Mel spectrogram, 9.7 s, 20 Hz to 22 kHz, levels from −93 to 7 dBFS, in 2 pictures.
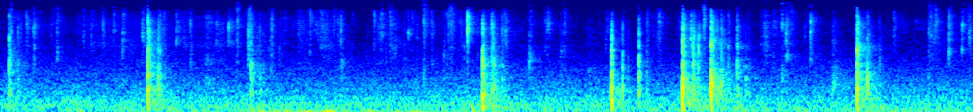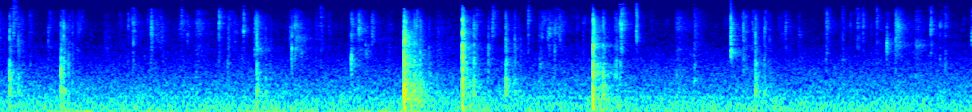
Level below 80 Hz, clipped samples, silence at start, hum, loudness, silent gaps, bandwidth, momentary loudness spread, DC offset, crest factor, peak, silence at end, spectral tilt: -50 dBFS; under 0.1%; 0 s; none; -38 LUFS; none; over 20 kHz; 16 LU; under 0.1%; 36 dB; -2 dBFS; 0 s; -3.5 dB/octave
